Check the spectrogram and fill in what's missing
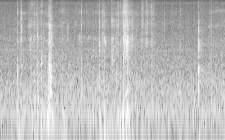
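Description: A solid, dry, rectangular tan soap bar held in the hand is scraped with a small metal blade. Irregular bursts of dry, crisp scraping and crackling are heard, mostly bright and high, with short flaking sounds that stop quickly between strokes.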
